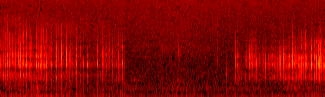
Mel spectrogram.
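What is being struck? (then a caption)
Notebook with textured faux-leather cover. Long acrylic nails scratch rapidly across the purple snake-pattern textured faux-leather cover of a hand-sized, solid notebook held close to the mic. Dense bursts of dry, raspy scratching with a midrange tone fill the first couple of seconds, give way to a quiet pause with a few faint ticks, then start up again near the end.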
